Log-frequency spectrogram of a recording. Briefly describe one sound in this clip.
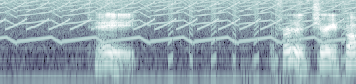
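Short electronic game blips sound as points are scored.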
